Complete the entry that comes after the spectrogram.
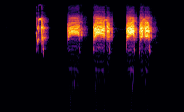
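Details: Black francolin, one of two birds set to compete in calling: a brief scratchy opening note followed by four grating, buzzy notes grouped as two pairs, loud and clear with nothing else audible.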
